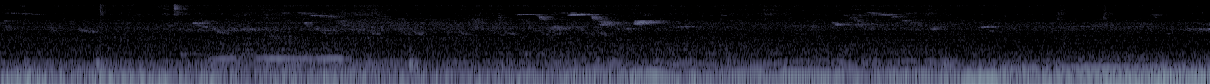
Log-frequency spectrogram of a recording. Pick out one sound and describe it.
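A potter's wheel hums steadily.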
